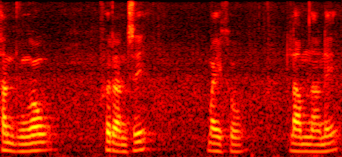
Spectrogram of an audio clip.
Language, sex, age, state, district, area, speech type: Bodo, male, 18-30, Assam, Kokrajhar, rural, spontaneous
